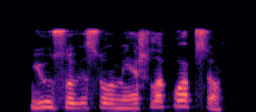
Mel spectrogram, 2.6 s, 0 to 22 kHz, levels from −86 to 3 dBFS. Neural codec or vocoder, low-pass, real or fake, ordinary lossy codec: none; 7.2 kHz; real; Opus, 24 kbps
